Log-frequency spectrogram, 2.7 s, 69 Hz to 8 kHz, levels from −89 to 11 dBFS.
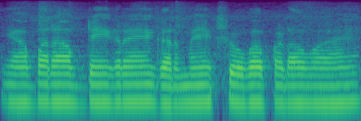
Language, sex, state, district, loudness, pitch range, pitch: Hindi, male, Haryana, Jhajjar, -15 LUFS, 140-145 Hz, 145 Hz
